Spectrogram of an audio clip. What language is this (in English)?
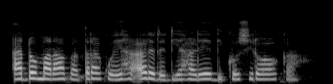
Kikuyu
